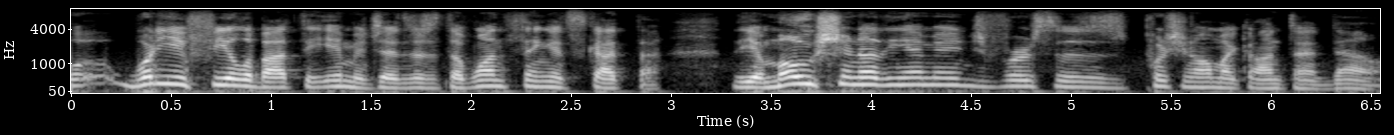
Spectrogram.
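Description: A man at a fairly quick pace with very wide pitch swings, dry sound with no echo and a quiet background. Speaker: real estate agent; guest. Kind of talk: panel discussion. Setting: video call. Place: home room. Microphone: headset.

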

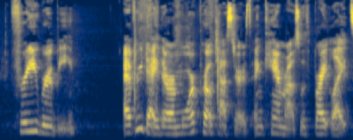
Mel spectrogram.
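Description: Speaking at a fairly slow pace, a woman uses a bright, sharp, animated tone with lively intonation. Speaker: teacher reading to children. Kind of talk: reading aloud. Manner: animated, expressive storytelling.

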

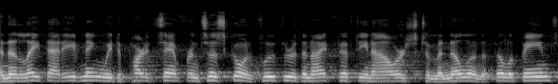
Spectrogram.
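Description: This man talks at a very fast pace with hardly any pauses, his high voice flat and monotone against a quiet background. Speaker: pastor giving missions report; speaker. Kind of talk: church missions presentation. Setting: church. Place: church. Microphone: podium.

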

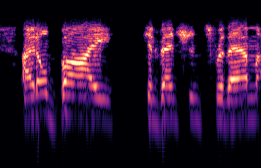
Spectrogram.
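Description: Recorded against a quiet background, a man's voice comes through dry with no echo. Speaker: remote guest. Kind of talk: interview answer. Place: car. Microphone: video call.

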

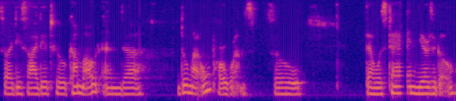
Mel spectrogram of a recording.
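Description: A woman's very deep, low voice with a dark, mellow tone, in a Chinese accent, with fairly even intonation, a moderate pace and very even loudness. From northern China, Tianjin. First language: Mandarin Chinese. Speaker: voice coach. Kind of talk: interview.

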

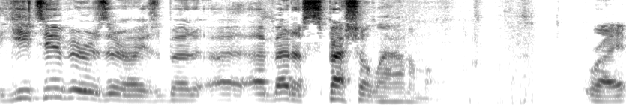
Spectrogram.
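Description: A man with an American accent speaks at a high pitch. His pitch varies in an ordinary way. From Montana, US. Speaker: YouTuber. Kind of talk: casual rant to camera. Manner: animated, sarcastic. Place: home room. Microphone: phone near.

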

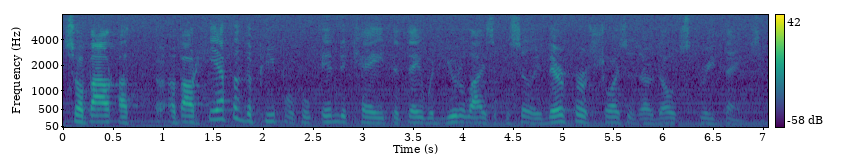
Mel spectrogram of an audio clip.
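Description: A man talking at a fairly quick pace amid audible room echo. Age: 60s. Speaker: survey consultant presenting results. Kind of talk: presentation to city council.

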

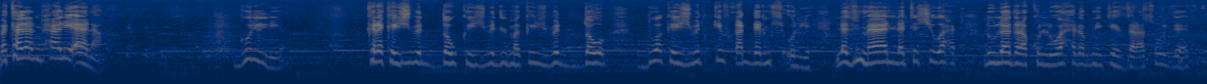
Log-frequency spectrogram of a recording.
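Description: With clear music in the background and a dry sound with no echo, a woman at a fairly high pitch talks at a fairly quick pace but leaves long, frequent pauses. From Morocco. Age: 70s. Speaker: elderly street beggar; interviewee. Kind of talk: street interview testimony. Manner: emotional, halting. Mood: sorrowful, pleading. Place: street. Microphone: handheld.

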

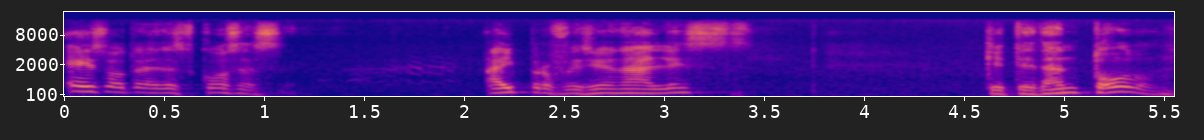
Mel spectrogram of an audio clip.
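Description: A man's high-pitched voice at a very slow pace, with long, frequent pauses and ordinary pitch variation. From Yucatán, Mexico (Progreso); Yucatán, Mexico. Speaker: photographer; podcast guest. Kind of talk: interview. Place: studio. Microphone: studio mic.

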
